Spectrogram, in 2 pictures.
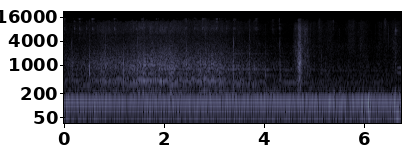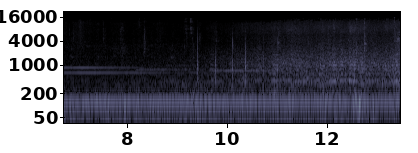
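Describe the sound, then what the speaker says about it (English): Flies buzz steadily in the video game Project Zomboid, a constant close insect drone over a low hum, with a few faint clicks and thuds scattered through. "We're gonna need to take care of these freaking flies."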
